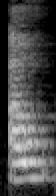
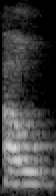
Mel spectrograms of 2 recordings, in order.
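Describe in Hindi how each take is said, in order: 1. स्वर कठोर ज़ोर के साथ बोला जाता है। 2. स्वर नरमी से और धीरे से बोला जाता है। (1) "ये सख्ती से हो गया" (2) "नरमी से भी पढ़ा गया"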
